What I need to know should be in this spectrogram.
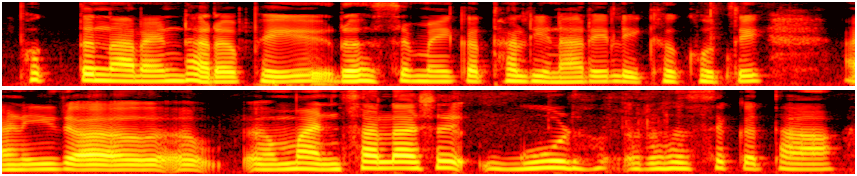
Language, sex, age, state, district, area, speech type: Marathi, female, 45-60, Maharashtra, Kolhapur, urban, spontaneous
